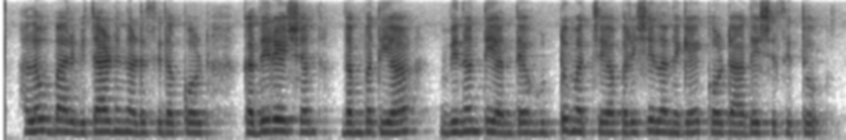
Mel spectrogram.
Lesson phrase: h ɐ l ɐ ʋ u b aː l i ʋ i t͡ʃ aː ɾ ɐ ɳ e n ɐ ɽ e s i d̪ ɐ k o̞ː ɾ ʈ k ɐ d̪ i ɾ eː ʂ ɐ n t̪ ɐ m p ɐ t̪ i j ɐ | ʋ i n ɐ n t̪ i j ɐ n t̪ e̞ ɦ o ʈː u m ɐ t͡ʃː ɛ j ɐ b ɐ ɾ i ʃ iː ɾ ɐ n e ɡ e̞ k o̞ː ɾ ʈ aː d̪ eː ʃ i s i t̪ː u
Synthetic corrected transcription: h ɐ l ɐ ʋ u b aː ɾ i ʋ i t͡ʃ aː ɾ ɐ ɳ e n ɐ ɽ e s i d̪ ɐ k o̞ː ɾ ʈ k ɐ d̪ i ɾ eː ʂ ɐ n d̪ ɐ m p ɐ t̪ i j ɐ | ʋ i n ɐ n t̪ i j ɐ n t̪ e̞ ɦ u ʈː u m ɐ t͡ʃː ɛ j ɐ p ɐ ɾ i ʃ iː l ɐ n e ɡ e̞ k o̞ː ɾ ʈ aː d̪ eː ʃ i s i t̪ː u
